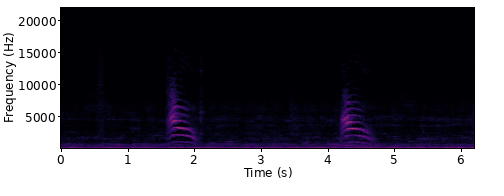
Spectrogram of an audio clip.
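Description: A cat meowing twice, each a short, high call that rises and falls, about two and a half seconds apart, over low background music.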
